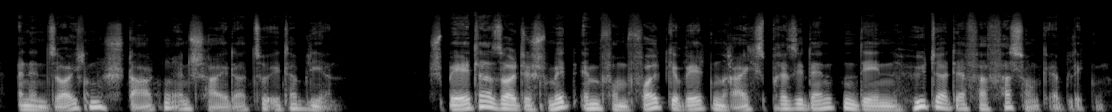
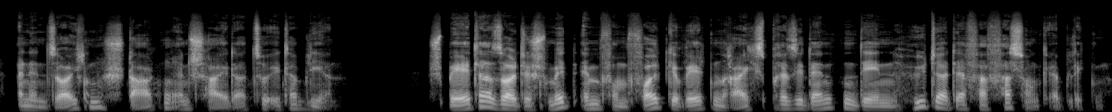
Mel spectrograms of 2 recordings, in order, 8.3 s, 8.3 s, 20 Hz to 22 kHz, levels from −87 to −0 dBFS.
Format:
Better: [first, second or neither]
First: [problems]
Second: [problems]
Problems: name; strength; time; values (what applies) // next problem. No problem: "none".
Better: first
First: none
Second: thin; very; fading below 700 Hz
